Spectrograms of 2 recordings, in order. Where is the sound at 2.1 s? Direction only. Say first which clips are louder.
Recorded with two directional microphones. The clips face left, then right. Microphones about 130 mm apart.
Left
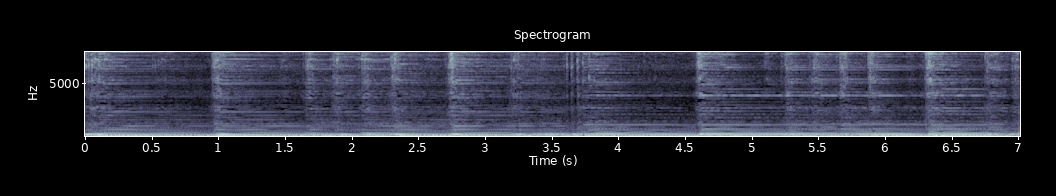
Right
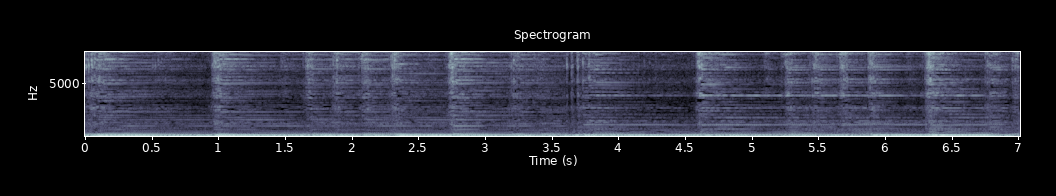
Left 9 dB; 40° left (ahead or behind).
